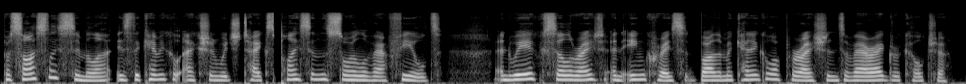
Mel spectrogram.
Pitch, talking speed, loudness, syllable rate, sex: 205 Hz, 175 wpm, -18 LUFS, 6.0 syllables/s, female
